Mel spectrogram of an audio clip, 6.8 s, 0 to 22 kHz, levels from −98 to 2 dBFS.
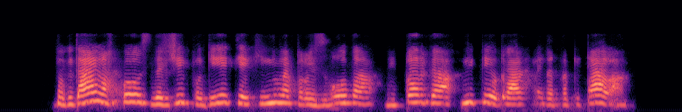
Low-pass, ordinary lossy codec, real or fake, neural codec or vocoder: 7.2 kHz; none; fake; codec, 16 kHz, 1 kbps, FreqCodec, smaller model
